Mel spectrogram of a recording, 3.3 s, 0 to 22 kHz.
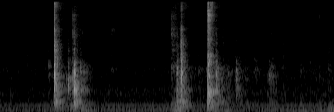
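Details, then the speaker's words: Technics SA-EX310 AV control stereo receiver (thrift-store unit, likely 1990s), bench power-on: a couple of sharp clicks then one solid clack as the relay engages normally, display light show follows; normal power-on relay click. "I can verify to you that it is turning on and you can hear for the Relay click there's the big click and it does a little pretty little light show"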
